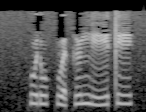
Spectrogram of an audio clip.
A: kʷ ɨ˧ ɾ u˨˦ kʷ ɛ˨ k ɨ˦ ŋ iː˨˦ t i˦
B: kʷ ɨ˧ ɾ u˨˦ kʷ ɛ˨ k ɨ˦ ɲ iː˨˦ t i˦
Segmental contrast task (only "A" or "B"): A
